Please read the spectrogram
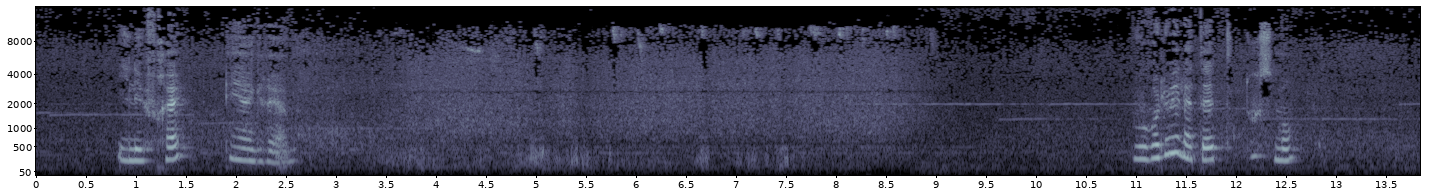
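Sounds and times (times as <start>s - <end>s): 
wash of surf: 0.0s - 13.8s
speech: 0.8s - 2.8s, 11.1s - 12.7s
steady breathy wind rushing: 1.5s - 9.2s.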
